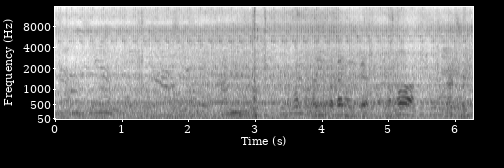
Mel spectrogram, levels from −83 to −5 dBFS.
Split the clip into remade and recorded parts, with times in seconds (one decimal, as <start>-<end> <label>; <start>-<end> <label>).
0.0-1.4 recorded; 1.4-2.5 remade; 2.5-6.3 recorded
